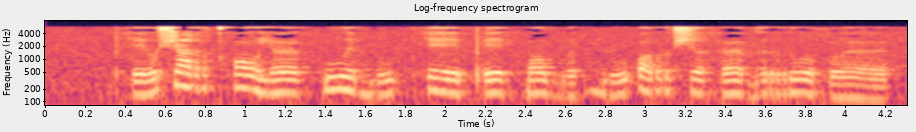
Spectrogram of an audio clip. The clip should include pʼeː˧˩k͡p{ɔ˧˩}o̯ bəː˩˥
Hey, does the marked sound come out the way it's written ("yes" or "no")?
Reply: yes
